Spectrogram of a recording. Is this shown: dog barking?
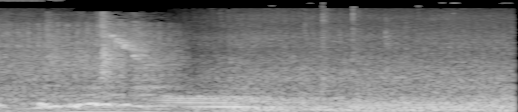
no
